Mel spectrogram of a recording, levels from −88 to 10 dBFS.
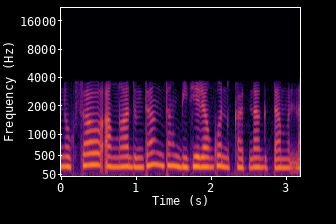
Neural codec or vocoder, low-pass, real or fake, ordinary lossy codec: codec, 16 kHz, 8 kbps, FunCodec, trained on LibriTTS, 25 frames a second; 3.6 kHz; fake; none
